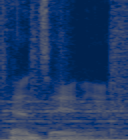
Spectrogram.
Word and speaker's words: Tanzania: Tanzania, dude. I forgot about Tanzania or Tanzania. I'm sorry. It's actually pronounced Tanzania.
